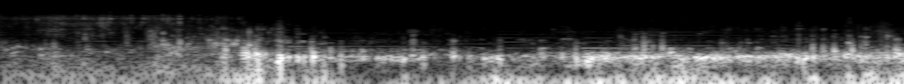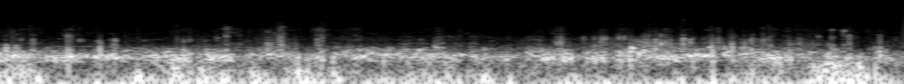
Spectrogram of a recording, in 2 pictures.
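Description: Muffled underwater water noise in a swimming pool: churning and bubbling as a golden retriever paddles close to a submerged action camera. The sound turns muffled about a second in.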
